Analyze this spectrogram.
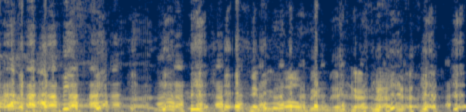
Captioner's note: all laughing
